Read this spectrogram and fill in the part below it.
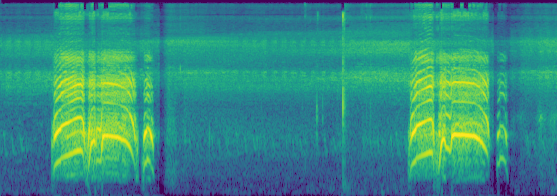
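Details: In a village setting, a red junglefowl gives two short, hoarse crows about three seconds apart, each with a clipped final note, over a steady high insect drone.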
